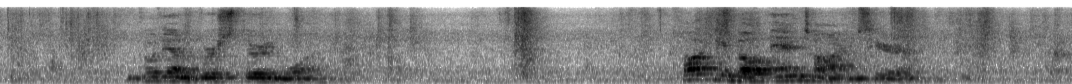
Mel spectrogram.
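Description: An older man reads aloud calmly.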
